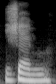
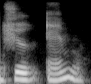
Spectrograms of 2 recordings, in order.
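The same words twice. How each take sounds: First: "j'aime" as one syllable, "zhem"; contracted form. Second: "je aime" as two words, "zhuh em"; wrong uncontracted form. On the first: Teacher showing the apostrophe's effect, "j'aime" joined. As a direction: run j straight into the vowel in "j'aime". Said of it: "we say". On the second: Teacher showing what not to say, "je aime" unjoined. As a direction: keep the vowel of je before aime in "je aime". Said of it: "Instead of saying". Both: Shown as a demonstration.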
